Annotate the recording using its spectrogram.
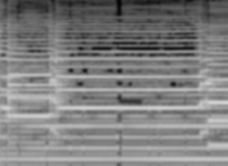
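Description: Great Highland bagpipe playing piobaireachd: the drones sound steadily under slow, long-held chanter notes, with a quick gracenote flourish about half a second in leading to the next held note.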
